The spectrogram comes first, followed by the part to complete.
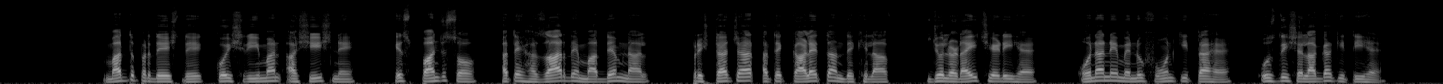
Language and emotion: Punjabi, neutral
